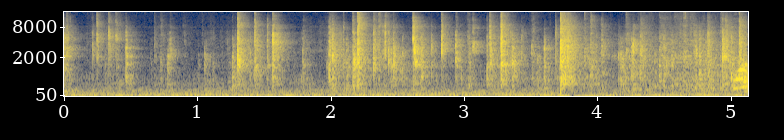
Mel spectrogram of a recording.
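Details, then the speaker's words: Crinkling, crackling plastic as the outer wrap of an IV fluid bag is torn open at its notch during a nursing IV skills demonstration; IV fluid bag opening. "usually there's a little notch where you can tear don't take a scissors to this you can cut the back so open this up"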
